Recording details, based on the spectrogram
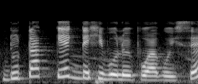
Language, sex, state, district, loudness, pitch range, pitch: Assamese, female, Assam, Kamrup Metropolitan, -13 LUFS, 210-340 Hz, 270 Hz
